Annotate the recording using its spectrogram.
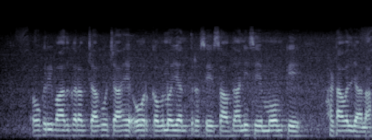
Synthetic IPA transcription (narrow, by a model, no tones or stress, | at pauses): ɔːɡɾibaːd̪ɡəɾəmt͡ʃaːɡot͡ʃaːɦeʔɔːɾkəʋnojə̃nt̪ɾəsesaːʋd̪ʱaːnisemoːmkehəʈaːʋəld͡ʒaːlaː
